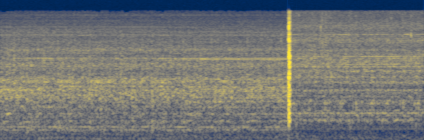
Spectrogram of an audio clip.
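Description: Stand mixer running steadily, mixing cake batter, heard as a faint, even whir, with a single sharp click about three seconds in.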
